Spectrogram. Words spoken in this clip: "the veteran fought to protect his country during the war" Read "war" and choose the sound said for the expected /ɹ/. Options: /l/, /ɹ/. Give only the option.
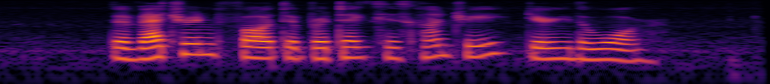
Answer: /ɹ/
